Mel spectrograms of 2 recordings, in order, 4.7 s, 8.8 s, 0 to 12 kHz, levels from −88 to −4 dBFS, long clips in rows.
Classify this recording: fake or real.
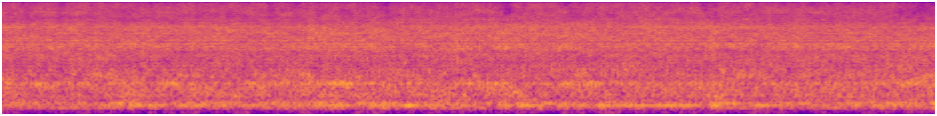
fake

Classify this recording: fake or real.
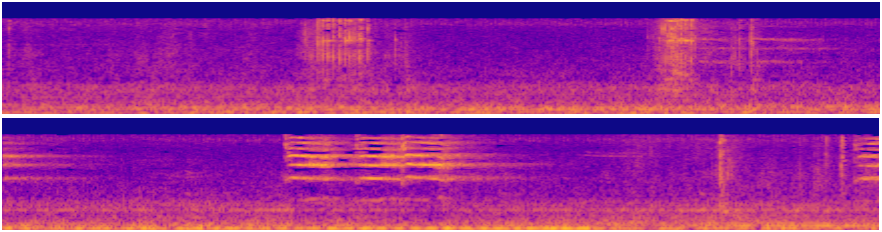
real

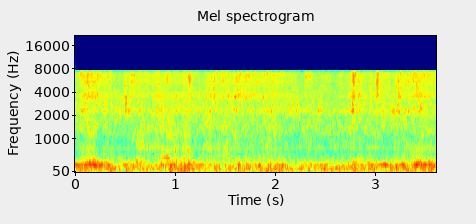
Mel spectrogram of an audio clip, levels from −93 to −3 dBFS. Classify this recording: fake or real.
fake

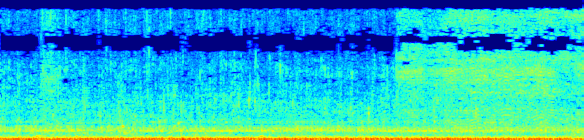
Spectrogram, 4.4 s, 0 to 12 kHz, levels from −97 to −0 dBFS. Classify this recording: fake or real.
real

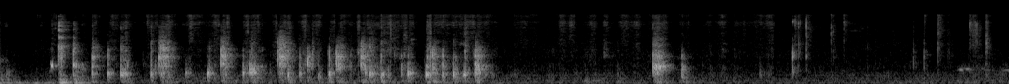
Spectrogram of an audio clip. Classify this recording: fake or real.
real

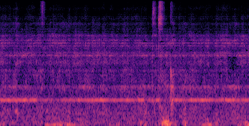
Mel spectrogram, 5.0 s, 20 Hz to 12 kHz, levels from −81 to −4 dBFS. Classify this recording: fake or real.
fake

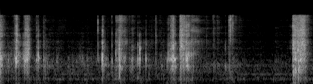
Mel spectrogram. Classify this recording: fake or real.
fake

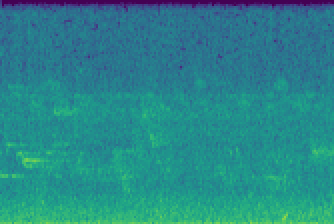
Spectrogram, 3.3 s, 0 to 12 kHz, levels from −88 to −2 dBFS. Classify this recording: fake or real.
real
